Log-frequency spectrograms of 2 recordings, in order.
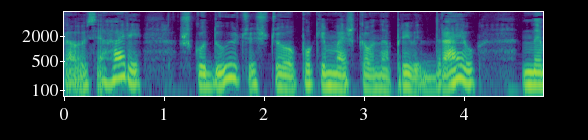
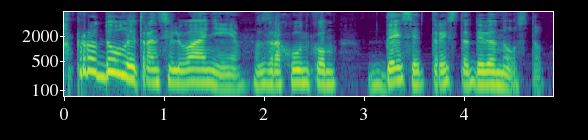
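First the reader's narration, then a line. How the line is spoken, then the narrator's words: Gloomy grumble. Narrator (Ukrainian): понуро буркнув Чарлі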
